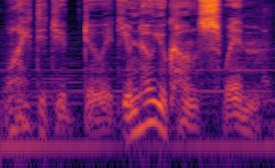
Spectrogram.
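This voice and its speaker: Audio drama: wry middle-aged father spinning a yarn, low creaky voice, animated intonation. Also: soft background music, heavily acted. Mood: wry, fond. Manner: measured, expressive storyteller. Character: fond, wry father, storytelling former innkeeper's son.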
